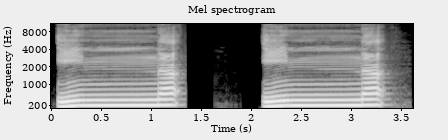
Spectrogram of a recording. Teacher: नून मुशद्दद की अदायगी के वक्त ज़बान तालु से लगेगी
